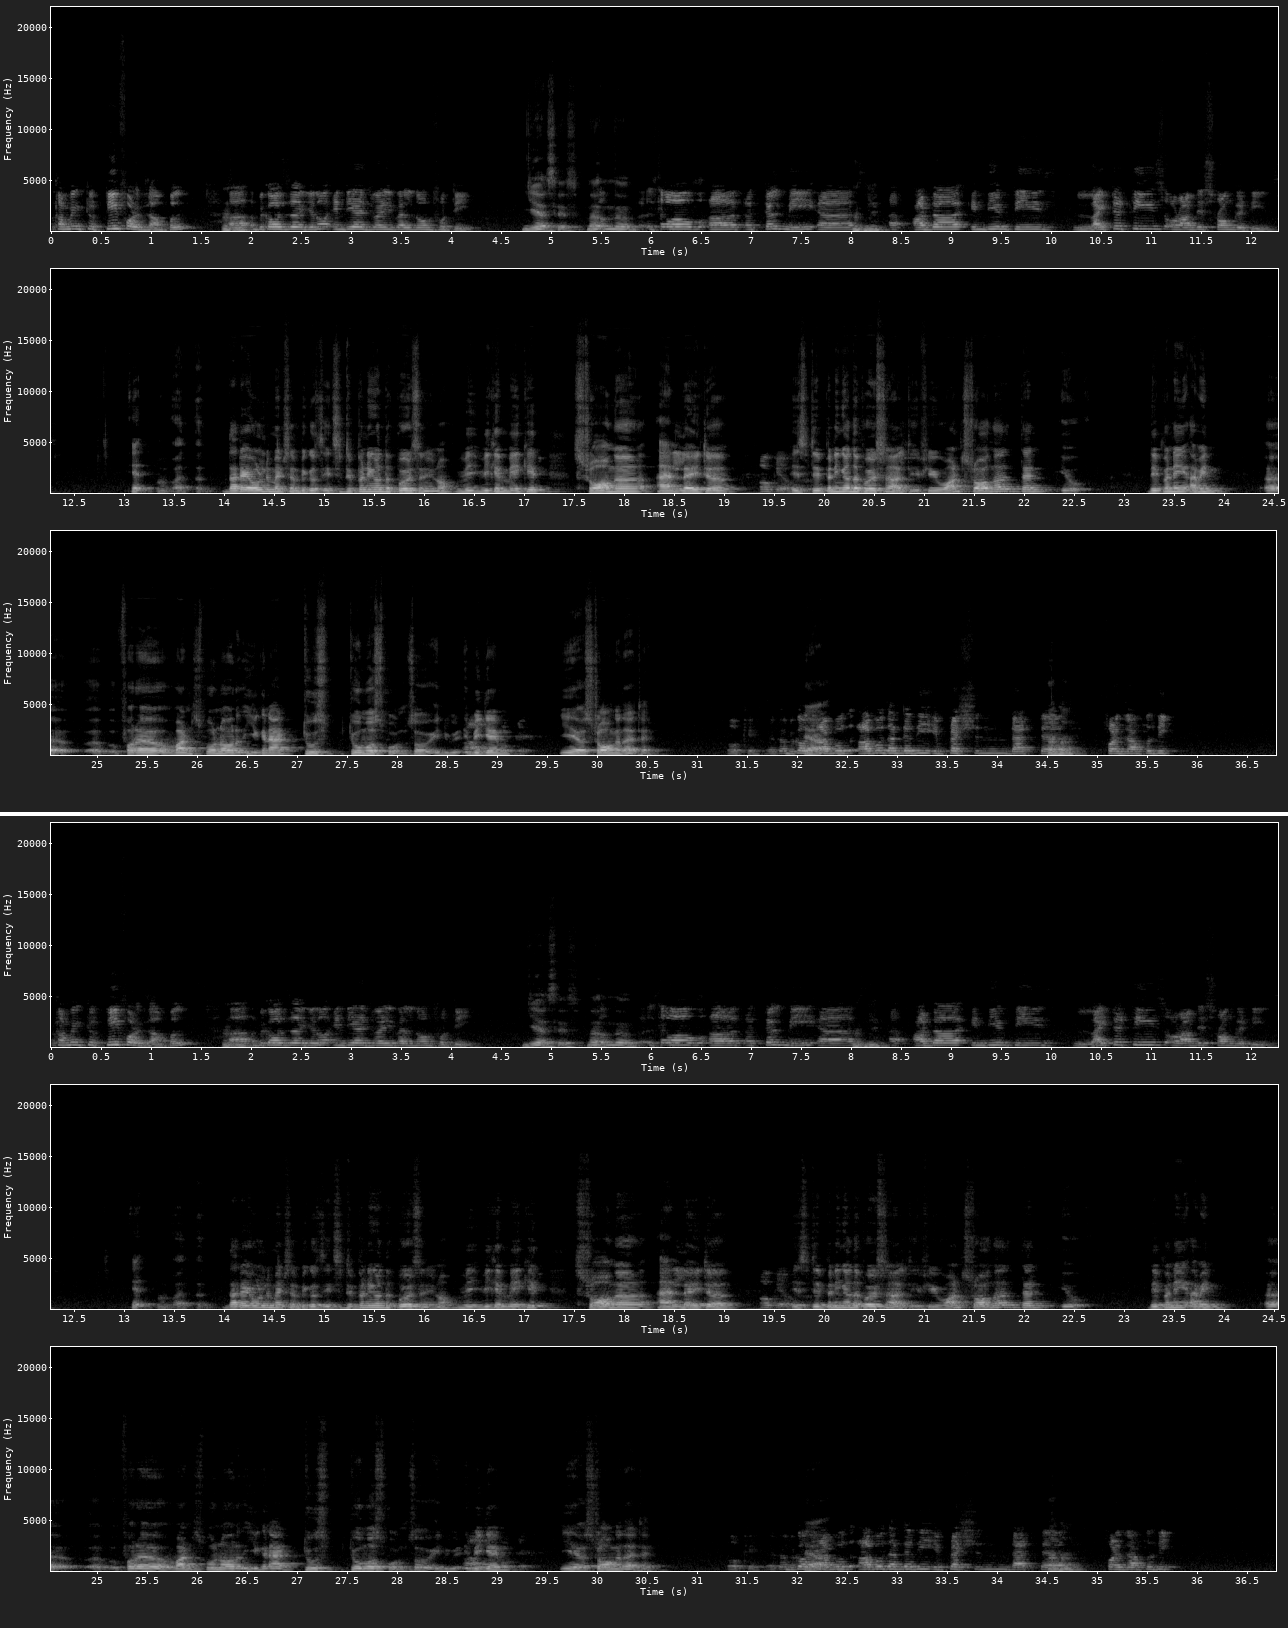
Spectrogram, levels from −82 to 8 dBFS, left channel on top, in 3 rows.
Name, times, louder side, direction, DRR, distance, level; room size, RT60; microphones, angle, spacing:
voice 1, 0.0-1.4 1.8-4.2 5.5-5.6 5.9-12.2 18.6-18.9 19.4-19.9 28.7-29.3 31.3-34.7 35.1-35.7, left 3 dB, 50° left, 0.6 m, -39 dB
voice 2, 4.7-5.9 8.0-8.3 13.1-13.6 14.0-19.1 19.7-22.6 23.2-24.0 24.4-29.1 29.6-30.6 32.1-32.3 34.5-34.8, left 4 dB, 90° left, 0.6 m, -29 dB
2.5 x 2.3 x 3.7 m
head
